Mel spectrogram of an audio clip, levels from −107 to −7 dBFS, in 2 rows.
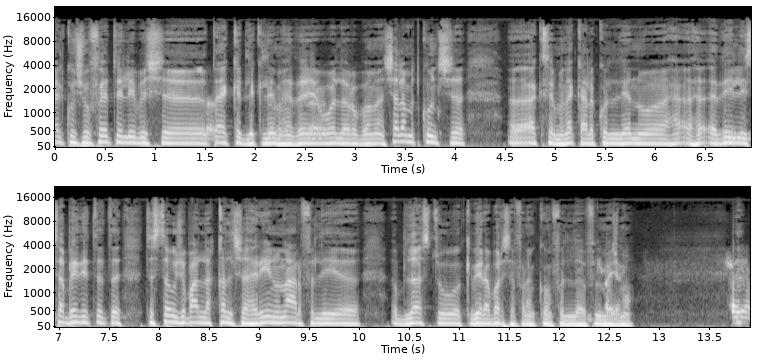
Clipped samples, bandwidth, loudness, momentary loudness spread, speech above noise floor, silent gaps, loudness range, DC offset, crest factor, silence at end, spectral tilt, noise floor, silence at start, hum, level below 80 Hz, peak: under 0.1%; 15.5 kHz; -19 LUFS; 5 LU; 30 dB; none; 1 LU; under 0.1%; 12 dB; 0 s; -5 dB/octave; -48 dBFS; 0 s; none; -36 dBFS; -6 dBFS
